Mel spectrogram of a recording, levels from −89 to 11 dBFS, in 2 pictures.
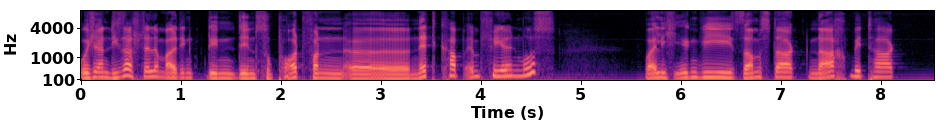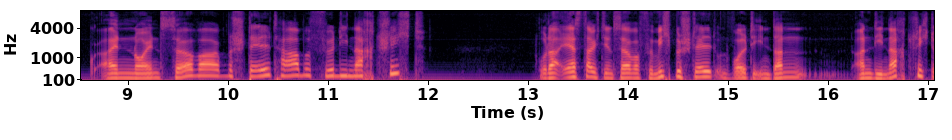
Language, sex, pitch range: German, male, 145-205 Hz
